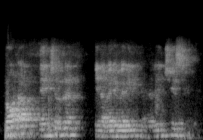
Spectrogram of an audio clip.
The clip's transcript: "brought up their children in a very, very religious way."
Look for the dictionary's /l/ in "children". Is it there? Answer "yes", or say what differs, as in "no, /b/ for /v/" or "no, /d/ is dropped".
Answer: yes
